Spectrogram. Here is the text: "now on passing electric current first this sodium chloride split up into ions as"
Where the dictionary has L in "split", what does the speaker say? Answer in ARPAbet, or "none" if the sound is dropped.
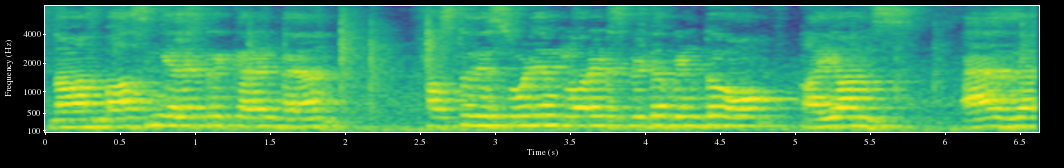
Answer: none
